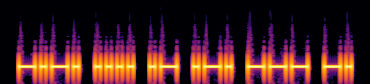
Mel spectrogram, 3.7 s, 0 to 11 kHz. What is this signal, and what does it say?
Morse code, heard as a keyed tone, about 22 wpm, 700 Hz. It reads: CHARON
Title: Pangram Challenge v2 - 22wpm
